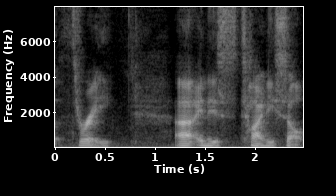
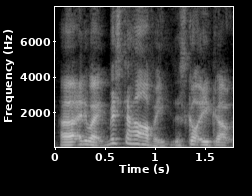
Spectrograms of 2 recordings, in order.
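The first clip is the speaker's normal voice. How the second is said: ordinary talk, nothing marked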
